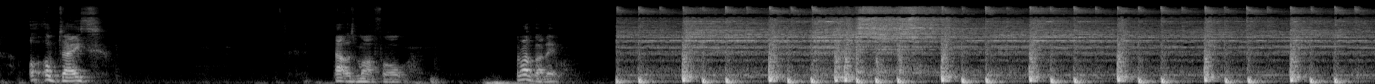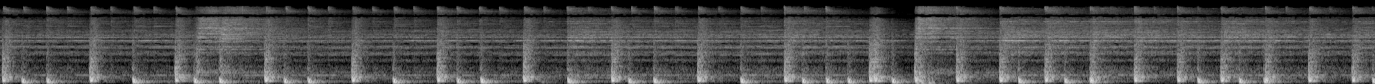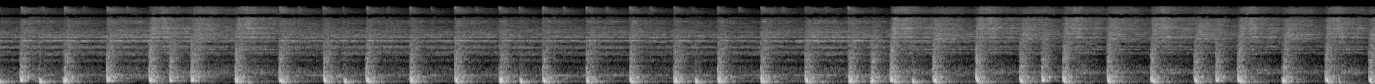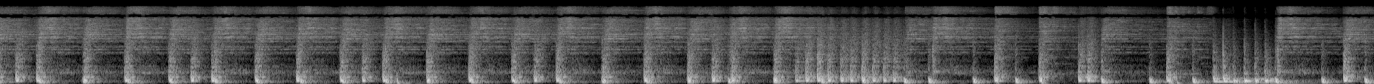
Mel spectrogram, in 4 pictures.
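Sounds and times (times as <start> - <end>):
bass drum: 4.3 - 5.3, 21.2 - 26.8, 27.4 - 54.9
snare drum: 6.2 - 54.9.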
